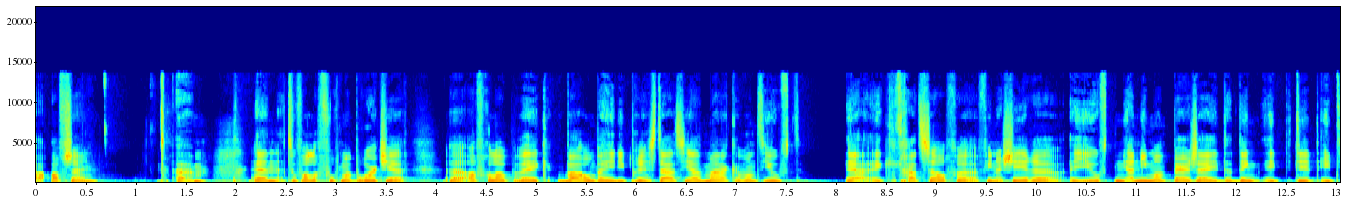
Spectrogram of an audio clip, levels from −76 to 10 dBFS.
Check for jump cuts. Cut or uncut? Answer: uncut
